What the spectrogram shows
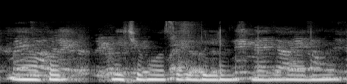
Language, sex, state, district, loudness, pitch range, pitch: Hindi, female, Bihar, Muzaffarpur, -12 LUFS, 215-230 Hz, 220 Hz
